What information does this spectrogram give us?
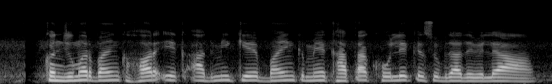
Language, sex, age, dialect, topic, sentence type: Bhojpuri, male, 18-24, Southern / Standard, banking, statement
